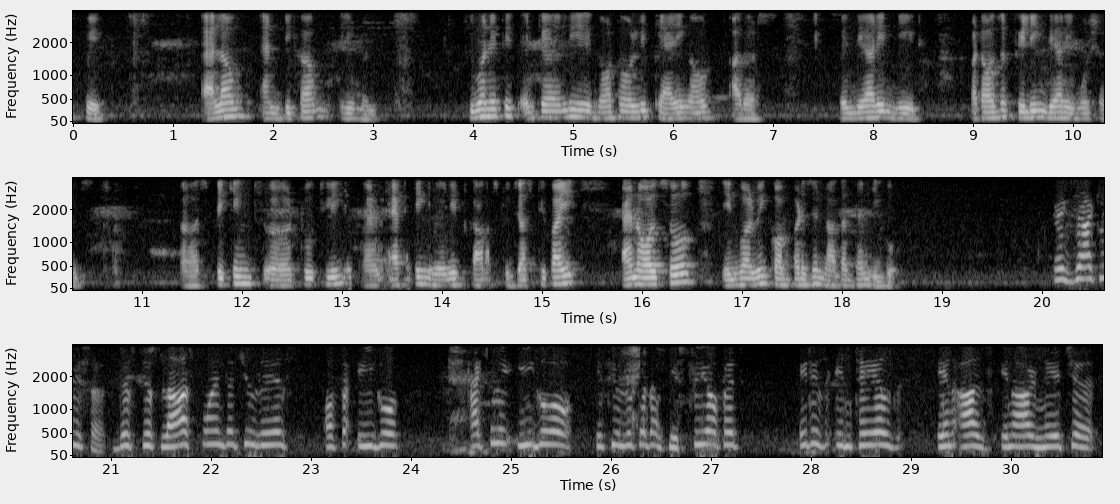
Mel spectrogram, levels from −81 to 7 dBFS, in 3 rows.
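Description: Speech heard over a narrowband call path, with nothing above 4 kHz, which fits G.711 A-law at 64 kbps. An echo leak appears at 13.0–13.13, 13.36–14.26, 14.43–14.51 and 22.46–22.50 s. A copy trails the voice by 113 ms, at about 10 dB down, and about 25 dB down at 22.46 s. The likely cause is an echo canceller letting loudspeaker pickup through. Speech is suppressed in double talk at 24.57–24.62, 24.78–24.83 and 26.29–26.36 s. The voice dips briefly, by up to around 10 dB, likely because the canceller turned down both sides.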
